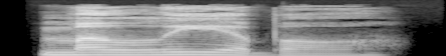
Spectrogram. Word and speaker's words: malleable: Today we will learn how to pronounce the word shown on the screen, malleable. Both US and UK have the same pronunciation of this word. Stress li. Keep a light and bl soft.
